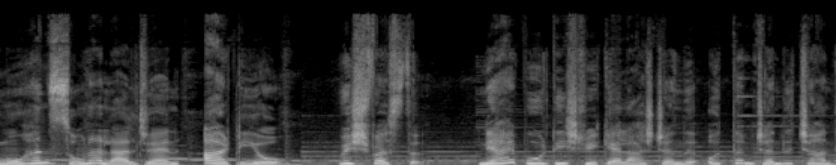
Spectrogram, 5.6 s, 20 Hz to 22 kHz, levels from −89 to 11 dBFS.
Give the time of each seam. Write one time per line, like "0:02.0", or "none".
0:02.0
